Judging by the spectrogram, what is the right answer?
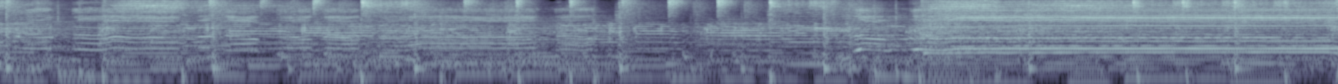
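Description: Rock band music: a man singing over electric guitar, keyboards, bass and a steady drum beat. About four and a half seconds in, the wavering sung line gives way to long held notes.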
